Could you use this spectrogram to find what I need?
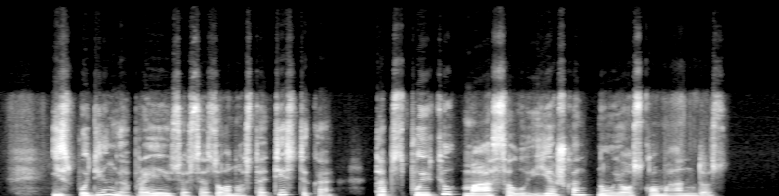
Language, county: Lithuanian, Klaipėda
